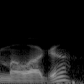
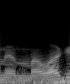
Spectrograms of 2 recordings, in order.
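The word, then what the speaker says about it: Málaga: на стотина километра преди малага малага малага да като им кажем малага и те не разбират като им кажем малага веднага се сеща удариш както трябва ударението ударението а пак сме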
